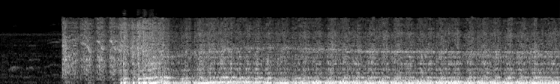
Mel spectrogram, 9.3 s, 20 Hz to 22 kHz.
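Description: Toyota 3RZ four-cylinder engine cold-started: the starter cranks it about a second in, it catches a second later with a brief flare, then settles into a steady, evenly pulsing idle.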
